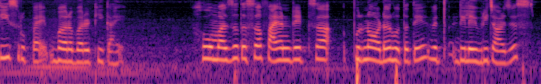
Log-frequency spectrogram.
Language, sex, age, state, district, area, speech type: Marathi, female, 45-60, Maharashtra, Akola, rural, spontaneous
